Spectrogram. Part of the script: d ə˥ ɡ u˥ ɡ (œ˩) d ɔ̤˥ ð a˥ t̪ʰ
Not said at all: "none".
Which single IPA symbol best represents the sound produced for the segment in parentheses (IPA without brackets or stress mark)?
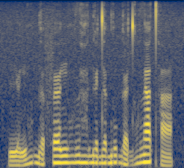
œ˩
